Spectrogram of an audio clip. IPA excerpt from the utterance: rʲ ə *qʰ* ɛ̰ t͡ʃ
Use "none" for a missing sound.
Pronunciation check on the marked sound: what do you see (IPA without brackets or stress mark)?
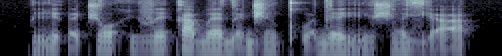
ʔ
